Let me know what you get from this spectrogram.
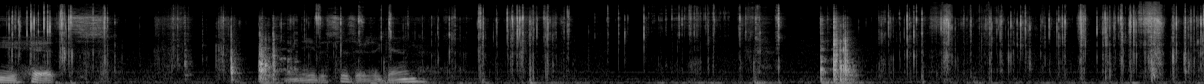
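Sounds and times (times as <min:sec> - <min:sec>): scissors cutting foil: 0:00.0 - 0:01.2, 0:02.8 - 0:07.9, 0:08.7 - 0:12.0
foil crinkling and tearing: 0:00.0 - 0:07.9, 0:08.7 - 0:12.0.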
